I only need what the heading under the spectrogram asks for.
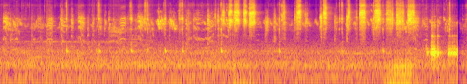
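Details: Budgerigar colony with a breeding pair: soft warbling chatter at first builds into loud, rapid scratchy chirps and squawks, many birds calling over one another, ending with a couple of lower squeaks.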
